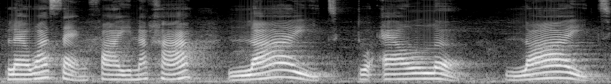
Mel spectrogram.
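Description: A woman's voice: a little high, animated, a little hiss or hum. A woman with a Thai accent teaching an English phonics lesson to children, patient and mixing Thai with English. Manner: slow, patient, switching between Thai and English.

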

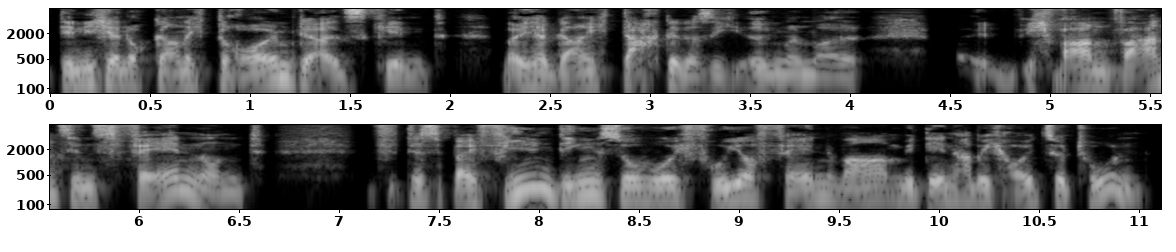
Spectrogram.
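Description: A man in his 60s, a comics marketer, is a guest on a video-call interview, chatting casually from a home room full of figures; he rambles and laughs between points. His medium-pitched voice is a little mellow and husky, with lively intonation and a moderate pace. The sound is studio quality with no room sound.

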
